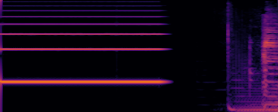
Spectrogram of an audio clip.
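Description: A steady, electronic beep tone held for just over a second, then cut off. Music with a beat comes in near the end.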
